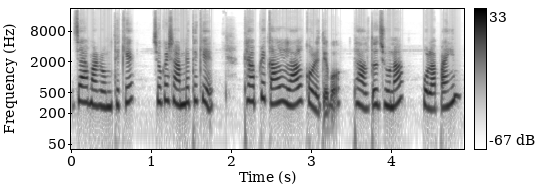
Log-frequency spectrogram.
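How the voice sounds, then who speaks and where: A fed-up young bride scolds sharply and tells people to get out, voiced by a woman reading the story. Her voice is high and cutting. The audiobook recording is close and dry. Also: fairly quick, no echo. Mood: angry. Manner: snapping, scolding.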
